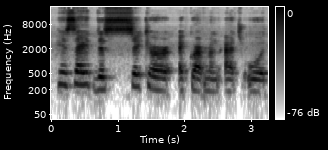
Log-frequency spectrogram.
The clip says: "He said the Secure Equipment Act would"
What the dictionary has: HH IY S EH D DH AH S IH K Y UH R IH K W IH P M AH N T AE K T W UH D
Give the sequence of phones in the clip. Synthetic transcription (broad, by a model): HH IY S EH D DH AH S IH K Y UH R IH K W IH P M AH N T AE T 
